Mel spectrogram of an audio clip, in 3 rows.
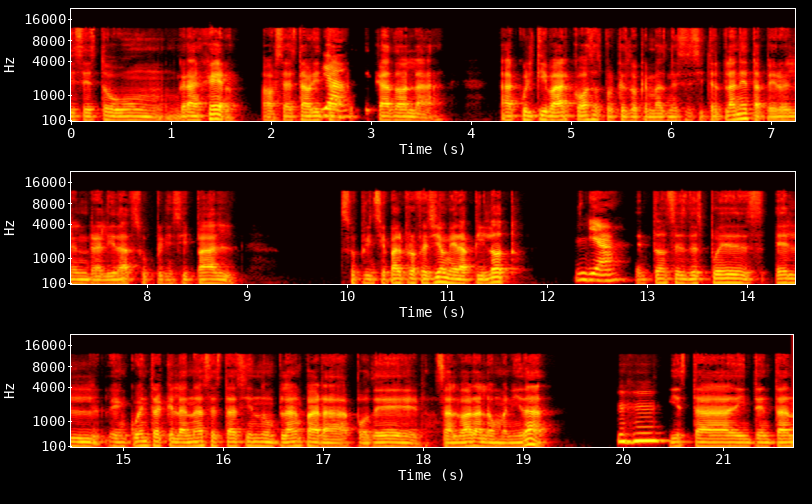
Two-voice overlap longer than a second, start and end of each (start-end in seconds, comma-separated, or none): none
